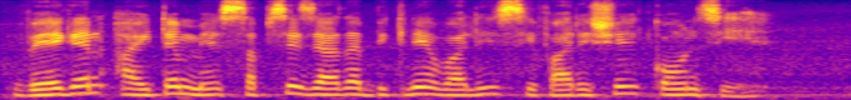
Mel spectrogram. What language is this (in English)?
Urdu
